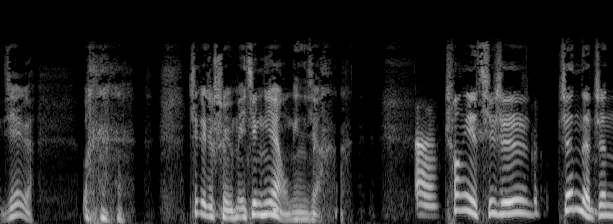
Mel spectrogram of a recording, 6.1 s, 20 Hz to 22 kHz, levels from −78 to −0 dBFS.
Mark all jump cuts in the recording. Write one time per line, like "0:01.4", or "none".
none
